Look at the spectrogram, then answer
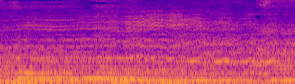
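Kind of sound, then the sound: animal, horse neighing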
